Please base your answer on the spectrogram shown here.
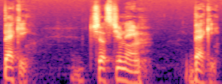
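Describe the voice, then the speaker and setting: Actor as ancient Greek oracle, helpless, compelled to answer, mid-pitched, audio drama. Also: steady tone, slow, close to an everyday voice. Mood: helpless, resigned.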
